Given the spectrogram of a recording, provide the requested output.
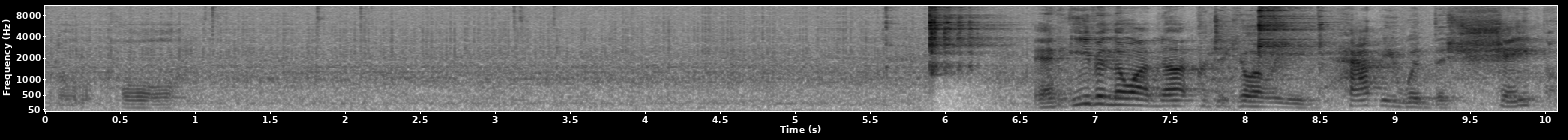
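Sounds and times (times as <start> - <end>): steady hiss: 0.0 - 10.0
metal tweezers clinking on bench: 5.9 - 6.4, 8.1 - 8.6.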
